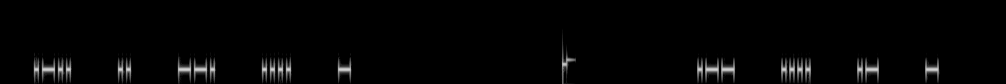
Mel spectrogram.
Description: Morse code, heard as a keyed tone, about 29 wpm, spaced as for 14 wpm, 690 Hz. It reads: LIGHT WHAT
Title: 4x Character Spacing - Top 300 Words - 30wpm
